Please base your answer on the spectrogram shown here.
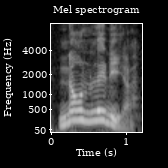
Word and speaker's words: non-linear: is an adjective and we actually stress the first two sounds it's an unusual word non-linear non-linear this means not in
